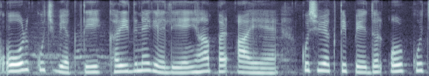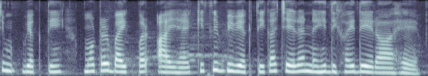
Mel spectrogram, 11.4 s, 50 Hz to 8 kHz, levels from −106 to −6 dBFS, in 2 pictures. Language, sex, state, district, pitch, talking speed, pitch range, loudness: Hindi, female, Uttar Pradesh, Saharanpur, 230 Hz, 155 wpm, 215-255 Hz, -19 LUFS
